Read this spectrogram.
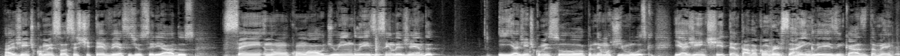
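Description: A man's voice: mid-range voice, steady tone, moderate pace. A young Brazilian man, talking straight to viewers in casual, slangy Brazilian Portuguese and giving career advice.

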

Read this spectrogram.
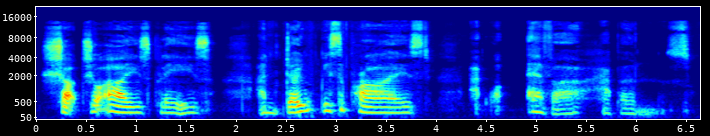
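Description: A woman reading aloud and voicing a calm, unruffled male wizard. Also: low-pitched, drawn-out words, breathy edge, heavily acted. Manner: calm, reassuring.

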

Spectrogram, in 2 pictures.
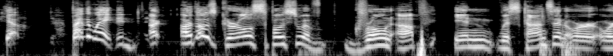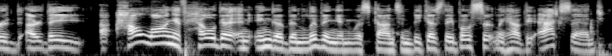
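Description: A man's voice: a little high, big pitch swings, normal speed, sharp tone, dry recording. A man co-hosting a casual podcast chat about an old sitcom, talking in a chatty way with frequent restarts. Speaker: podcast co-host.

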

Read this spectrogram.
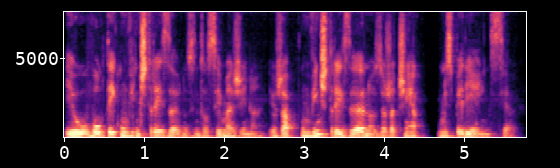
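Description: Podcast guest: Brazilian woman, 40s, lowish voice, emphatic conversational storyteller who slips into quoted dialogue. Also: expressive, brisk, darkish tone. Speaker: podcast guest, corporate executive. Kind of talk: conversational interview, personal career anecdotes.

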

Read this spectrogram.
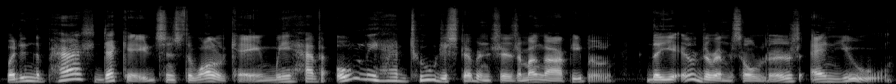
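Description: A man voicing a calm, formal male council spokesman who speaks in a measured way. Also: medium pitch, no room sound, clean studio sound, pitched above the performer's own voice.

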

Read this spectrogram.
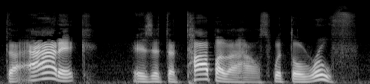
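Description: A simple, good-natured male dog from a storybook, played by a man. He sounds dopey and earnest, with a lively, bouncing pitch. The sound is dry and close. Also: measured pace, no room sound, heavily acted. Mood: explaining.

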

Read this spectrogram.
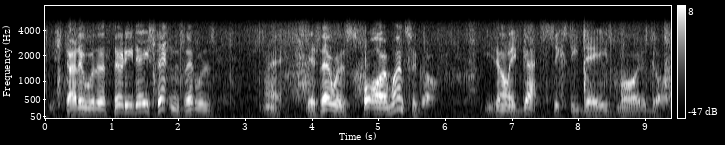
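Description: An actor playing a brutal, bullying prison work-gang boss who barks orders and taunts, in an old-time radio western. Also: male voice, medium pitch, big pitch swings, a little slow. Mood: taunting, menacing. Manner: barking orders, menacing taunts. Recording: muffled, noisy old radio recording.

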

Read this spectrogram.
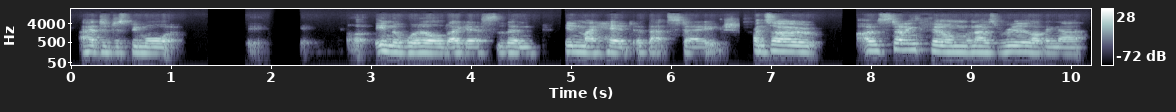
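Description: An Australian woman in her thirties, a writer being interviewed, talking reflectively with many pauses and fillers. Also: deep voice, echoey room, highs cut off. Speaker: guest writer. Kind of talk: relaxed interview conversation.

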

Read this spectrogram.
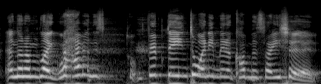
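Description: Laughing high-voiced woman. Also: fast, over a noisy crowd. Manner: laughs often, animated storytelling. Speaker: podcast co-host. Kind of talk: casual chat.

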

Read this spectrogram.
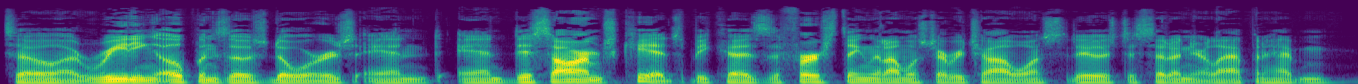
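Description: A man's voice: low voice, steady tone, brisk, sharp tone, no room sound, clean studio sound. An American man in his sixties talking conversationally as an interview guest, explaining things in a folksy way. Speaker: podcast guest, veteran homeschool dad and speaker.

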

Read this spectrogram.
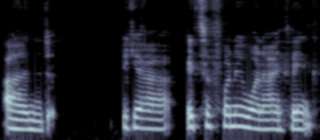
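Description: Brief: young English woman, podcast guest, lowish pitch, chatty with many fillers, dry close sound. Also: steady tone, slow pace, warm tone, no room sound. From England. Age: young adult. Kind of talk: casual conversational answers.

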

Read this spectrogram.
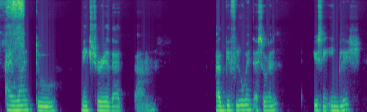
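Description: Slow, creaky-voiced podcaster. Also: medium pitch. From Philippines. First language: Filipino. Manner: hesitant, many pauses and restarts; shy, introverted. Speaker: podcast host. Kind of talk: solo podcast monologue.

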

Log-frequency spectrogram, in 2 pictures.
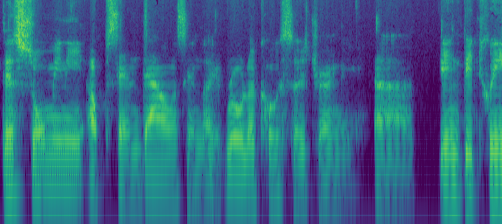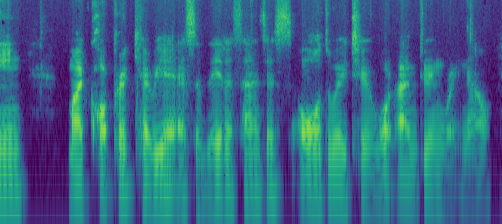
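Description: Interview guest: young man from Hong Kong, lowish voice, dry close sound, halting delivery. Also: a little mellow, no echo. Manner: halting, many fillers and restarts. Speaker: guest, venture capital investor. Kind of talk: interview answers.

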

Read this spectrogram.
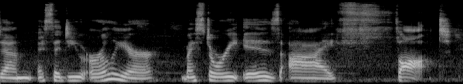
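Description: A woman with a notably low voice speaks earnestly, reflecting on her own life. She is from Pennsylvania and tells her story as a guest in a candid, personal way. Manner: earnest, reflective, speaks with frequent "I was just like".

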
